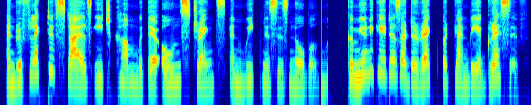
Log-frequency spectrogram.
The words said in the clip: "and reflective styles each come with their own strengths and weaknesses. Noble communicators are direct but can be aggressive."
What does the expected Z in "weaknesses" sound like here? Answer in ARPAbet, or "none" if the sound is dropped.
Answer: Z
